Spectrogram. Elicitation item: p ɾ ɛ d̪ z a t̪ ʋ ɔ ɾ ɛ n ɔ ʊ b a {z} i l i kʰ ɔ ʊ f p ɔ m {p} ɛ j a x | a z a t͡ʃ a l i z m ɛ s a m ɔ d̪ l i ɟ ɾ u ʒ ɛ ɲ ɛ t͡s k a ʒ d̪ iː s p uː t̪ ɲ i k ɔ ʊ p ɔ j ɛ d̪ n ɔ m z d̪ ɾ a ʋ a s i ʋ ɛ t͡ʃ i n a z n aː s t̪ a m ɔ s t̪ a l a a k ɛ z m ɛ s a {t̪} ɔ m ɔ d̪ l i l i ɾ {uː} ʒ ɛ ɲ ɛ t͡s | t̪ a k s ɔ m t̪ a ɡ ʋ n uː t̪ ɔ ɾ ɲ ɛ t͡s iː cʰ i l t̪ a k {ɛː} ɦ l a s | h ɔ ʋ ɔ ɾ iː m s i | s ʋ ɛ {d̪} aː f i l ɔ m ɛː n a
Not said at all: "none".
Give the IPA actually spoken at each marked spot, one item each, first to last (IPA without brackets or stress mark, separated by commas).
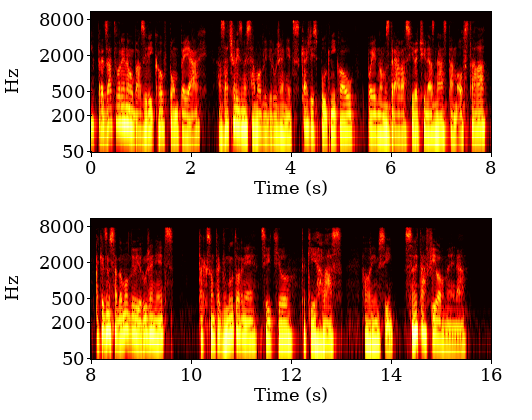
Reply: z, p, d̪, u, iː, t̪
